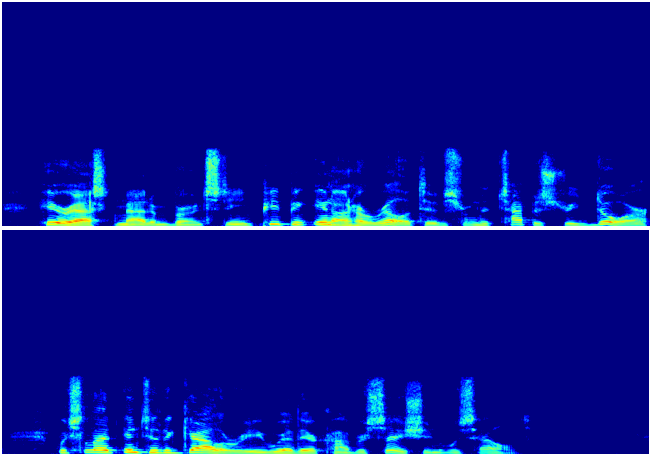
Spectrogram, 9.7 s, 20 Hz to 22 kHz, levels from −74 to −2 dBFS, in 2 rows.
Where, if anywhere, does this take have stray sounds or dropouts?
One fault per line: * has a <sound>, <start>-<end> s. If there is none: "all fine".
all fine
